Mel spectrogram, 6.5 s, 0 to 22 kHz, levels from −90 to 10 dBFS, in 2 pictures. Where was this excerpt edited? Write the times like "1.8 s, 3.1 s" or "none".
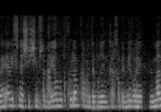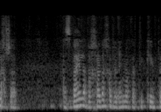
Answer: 2.8 s, 3.2 s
